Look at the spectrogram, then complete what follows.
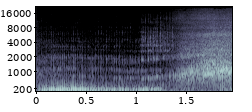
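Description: A loud animal roar lasting about two seconds, starting as a deep rumbling bellow and rising into a higher, strained snarl at the end, with no voices.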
